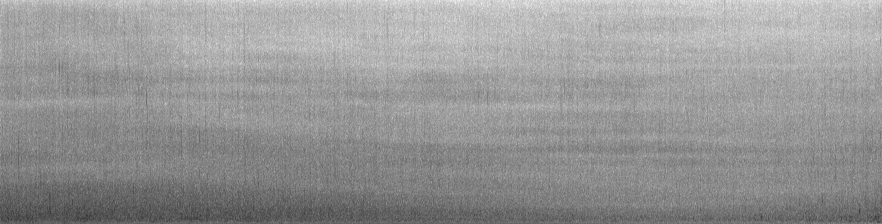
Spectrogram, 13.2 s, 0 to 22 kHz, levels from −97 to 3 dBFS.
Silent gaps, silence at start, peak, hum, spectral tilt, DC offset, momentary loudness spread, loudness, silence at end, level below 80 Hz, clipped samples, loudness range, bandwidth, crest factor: none; 0 s; -4 dBFS; none; -2.5 dB/octave; under 0.1%; 11 LU; -23 LUFS; 0 s; -50 dBFS; under 0.1%; 9 LU; over 20 kHz; 20 dB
